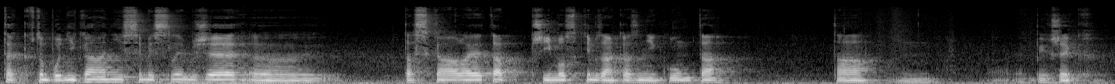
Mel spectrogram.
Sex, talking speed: male, 110 wpm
